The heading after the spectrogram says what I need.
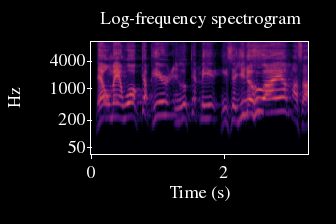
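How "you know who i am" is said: high, loud, confronting question; loud challenge. Retold or imitated. Old man walks up to confront the preacher, loud challenge.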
